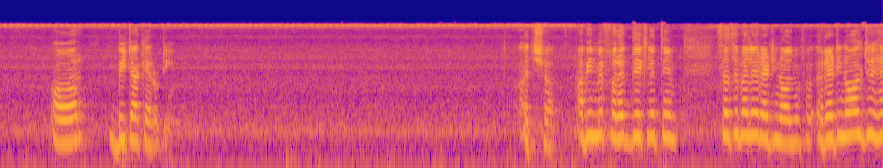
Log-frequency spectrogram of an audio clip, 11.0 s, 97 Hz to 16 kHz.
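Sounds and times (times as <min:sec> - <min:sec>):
faint low hum: 0:00.0 - 0:11.0
steady background hiss: 0:00.0 - 0:11.0.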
